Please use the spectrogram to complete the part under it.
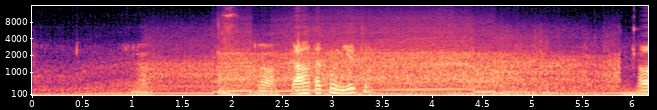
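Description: A car engine revs.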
